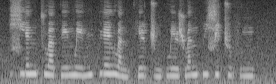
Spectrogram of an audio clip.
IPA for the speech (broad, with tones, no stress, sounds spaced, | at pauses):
ɕ j ɛ˥ n t͡s w ä˥˩ t̪ e˥ ɪ̯ n̪ w e˧˥ ɪ̯ n̪ y˥ t̪ ɥ ɛ˥ l w a˨˩ n t̪ʰ e˥˩ ɪ̯ ʈ͡ʂ ʊ˧˥ ŋ f w e˥˩ ɪ̯ ʂ w a˥ n p i˥˧ ɕ i˥˧ ʈ͡ʂ u˥˩ f ʊ˥ ŋ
